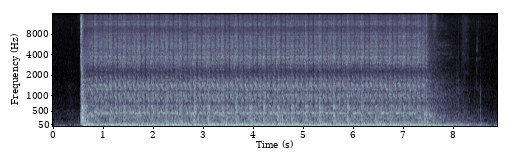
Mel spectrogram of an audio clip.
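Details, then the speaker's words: 1961 Ford Econoline van that sat over 30 years, cranked with a jumper wire after cleaning the starter cables: steady cranking at about 3–4 beats a second with a slight gallop in the rhythm; it turns over but never catches, with no power to the coil. "got a bit of a gallop, but she seems to be turning over."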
